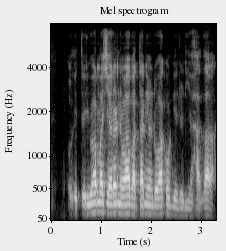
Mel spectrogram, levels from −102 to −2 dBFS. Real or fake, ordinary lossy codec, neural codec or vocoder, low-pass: fake; none; codec, 16 kHz, 16 kbps, FunCodec, trained on LibriTTS, 50 frames a second; 7.2 kHz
